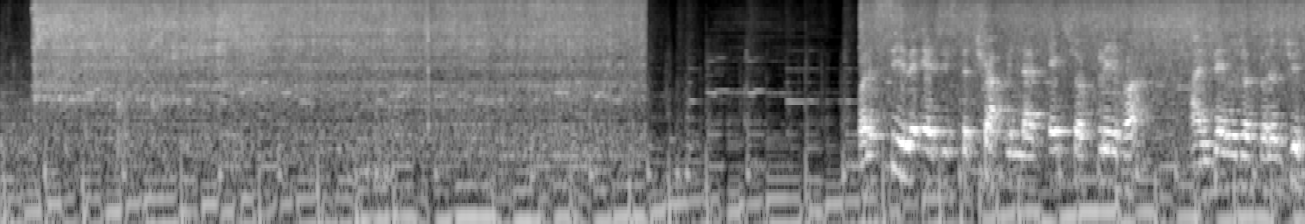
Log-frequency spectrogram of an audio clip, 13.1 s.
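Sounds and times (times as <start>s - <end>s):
chicken sizzling in hot oil: 0.3s - 6.5s, 8.7s - 13.0s.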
